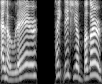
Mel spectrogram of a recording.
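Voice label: female half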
